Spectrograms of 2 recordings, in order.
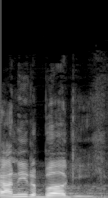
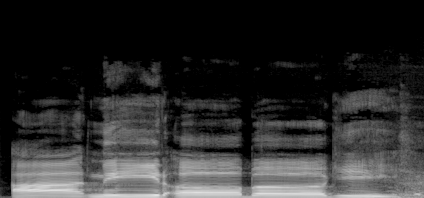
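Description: First: It is said at a normal, quick pace. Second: It is said slowly and drawn out.

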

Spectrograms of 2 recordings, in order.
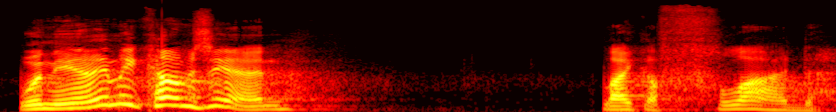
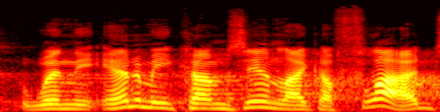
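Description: First: It has a pause after "comes in". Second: It runs on without a pause after "comes in".

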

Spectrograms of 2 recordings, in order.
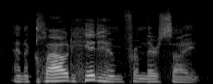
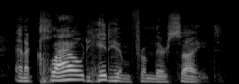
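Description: The two takes are said the same way.

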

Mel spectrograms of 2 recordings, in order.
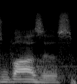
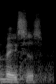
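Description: First: The word is said in a posh, refined way. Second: The word is said in a plain, everyday way. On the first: The objects are treated as precious and grand. "So precious that they probably refer to them as vases" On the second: The objects are treated as ordinary. "not vases"

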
